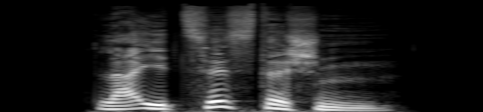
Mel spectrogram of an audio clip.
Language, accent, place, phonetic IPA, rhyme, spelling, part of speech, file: German, Germany, Berlin, [laiˈt͡sɪstɪʃm̩], -ɪstɪʃm̩, laizistischem, adjective, De-laizistischem.ogg
- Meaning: strong dative masculine/neuter singular of laizistisch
